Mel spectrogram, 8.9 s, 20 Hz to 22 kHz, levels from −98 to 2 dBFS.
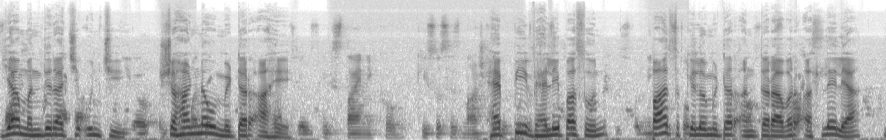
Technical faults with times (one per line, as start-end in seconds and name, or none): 0.00-1.54 speech suppressed in double talk
2.06-3.27 speech suppressed in double talk
5.66-6.43 speech suppressed in double talk
7.08-7.64 speech suppressed in double talk
7.98-8.19 speech suppressed in double talk
8.61-8.81 echo leak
